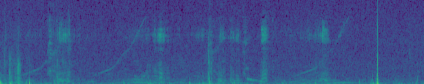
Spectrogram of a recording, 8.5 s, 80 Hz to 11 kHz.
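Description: Sphero BB-8 toy droid making faint electronic chirps and rising whistling beeps, played through its controlling phone app. There is one sharp knock near the end.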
